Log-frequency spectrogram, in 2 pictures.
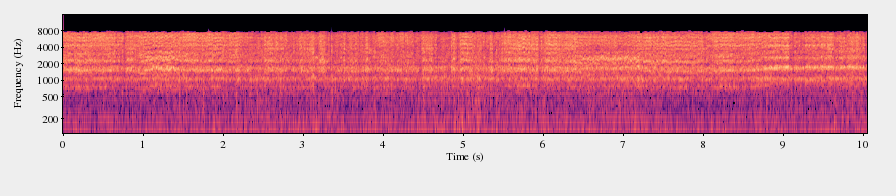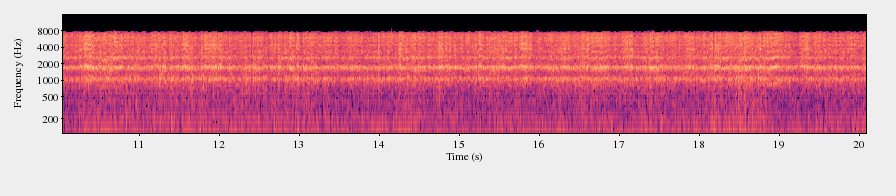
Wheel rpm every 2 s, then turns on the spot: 200, 200, 200, 190, 210, 230, 230, 240, 230, 230.
none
